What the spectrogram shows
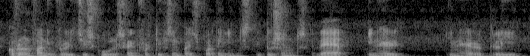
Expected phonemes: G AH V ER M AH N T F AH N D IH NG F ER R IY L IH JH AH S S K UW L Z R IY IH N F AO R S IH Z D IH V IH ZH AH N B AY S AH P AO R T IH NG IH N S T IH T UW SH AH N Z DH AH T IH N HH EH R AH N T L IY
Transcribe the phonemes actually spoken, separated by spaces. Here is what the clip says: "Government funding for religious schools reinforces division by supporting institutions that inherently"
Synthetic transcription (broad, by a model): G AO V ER M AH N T F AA N D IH NG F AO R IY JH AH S S K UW L S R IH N F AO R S D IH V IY S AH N B AY S AH P AO R T IH NG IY N S T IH T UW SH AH N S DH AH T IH N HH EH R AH N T L IY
